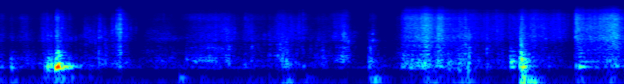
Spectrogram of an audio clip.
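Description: Rustling and crinkling handling noise with scattered light knocks and a sharp thump about a second in. Two longer stretches of louder rustling come in the last few seconds.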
